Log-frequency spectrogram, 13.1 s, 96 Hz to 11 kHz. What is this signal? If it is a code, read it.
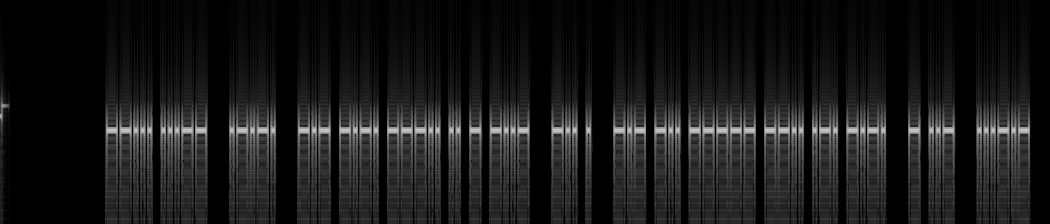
Morse code, heard as a keyed tone, about 28 wpm, 700 Hz. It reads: 73 <AR> KC8ITX DE KD0ZRC TU <SK>
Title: Practice QSO - Exchange 4 - Ending - 28wpm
